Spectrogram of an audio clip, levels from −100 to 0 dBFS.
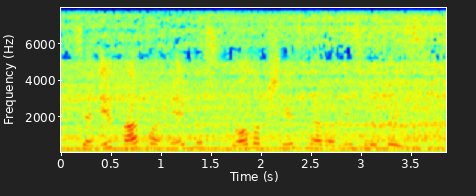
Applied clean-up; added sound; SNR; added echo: none; Hiss; 0 dB; none.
